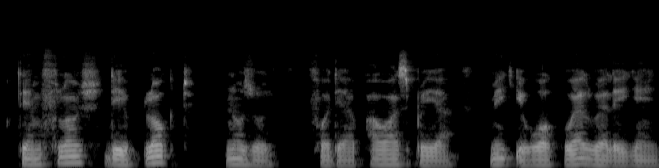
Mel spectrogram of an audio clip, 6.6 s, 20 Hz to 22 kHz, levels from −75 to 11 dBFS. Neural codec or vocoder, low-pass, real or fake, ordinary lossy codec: none; none; real; none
